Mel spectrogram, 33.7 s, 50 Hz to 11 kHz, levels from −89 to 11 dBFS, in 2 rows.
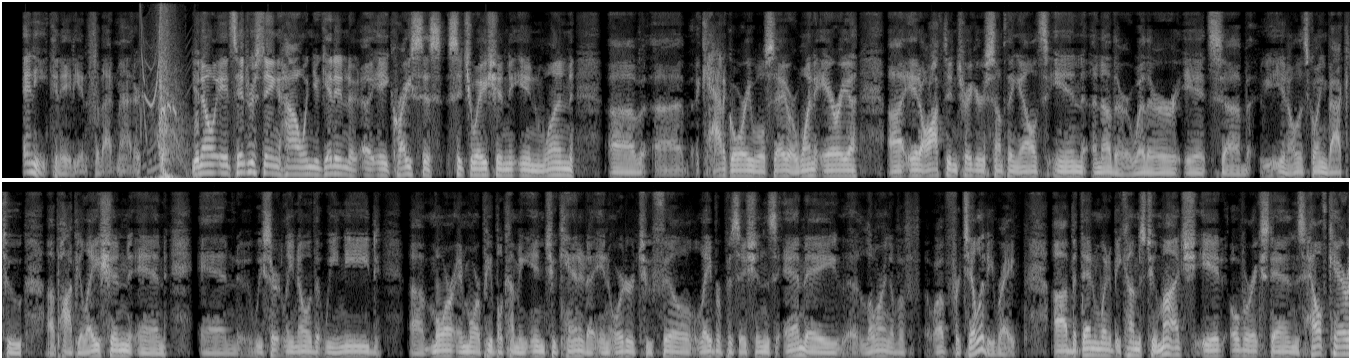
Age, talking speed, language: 50-69, 160 wpm, English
